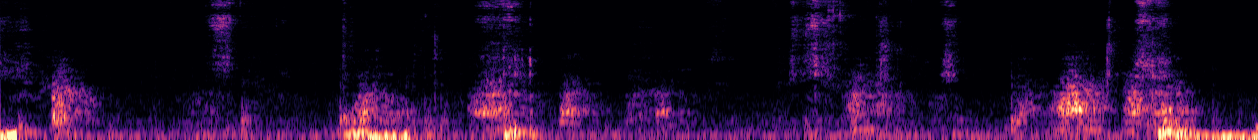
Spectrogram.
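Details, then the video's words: Two Chihuahua puppies at playtime make short, scattered yips and growly bursts of varying loudness, spaced irregularly across the recording, with soft thumps and rustling between calls. "Funny Sounds of Chihuahua Puppies Playtime"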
